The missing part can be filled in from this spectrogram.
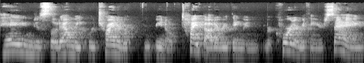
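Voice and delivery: ordinary delivery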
